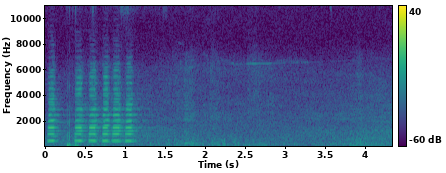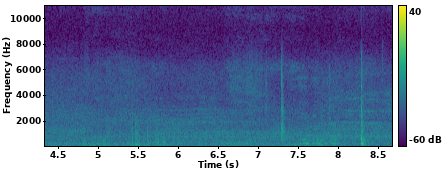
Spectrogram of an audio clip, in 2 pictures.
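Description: A two-tone horn gives a rapid series of about five short toots in the first second, then a steady low rumble of background noise.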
